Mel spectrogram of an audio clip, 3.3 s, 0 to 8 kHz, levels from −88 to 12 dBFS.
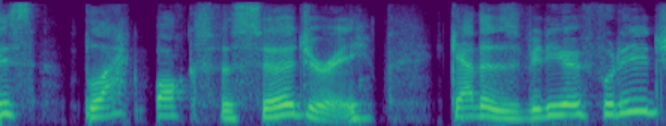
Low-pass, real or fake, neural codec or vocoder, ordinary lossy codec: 7.2 kHz; real; none; MP3, 64 kbps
